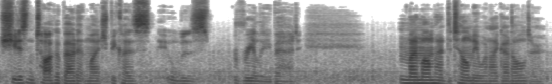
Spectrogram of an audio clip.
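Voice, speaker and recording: A man's voice: mid-range voice, fairly even intonation, moderate pace, natural voice. A man as a headstrong teenage boy, noisy background. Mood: subdued, confiding. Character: headstrong teenage boy survivor, blunt but earnest. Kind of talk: naturalistic amateur audio drama acting. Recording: clear vehicle-like background noise.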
